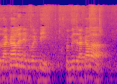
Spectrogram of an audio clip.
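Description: A man speaking in Telugu.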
